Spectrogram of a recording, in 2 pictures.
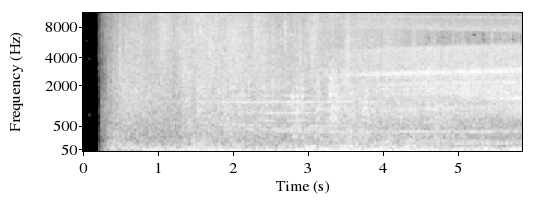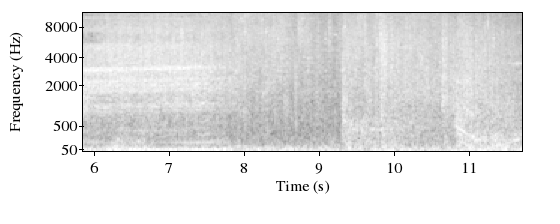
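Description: A man speaks in a low, gruff voice.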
